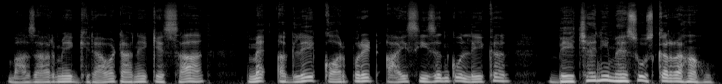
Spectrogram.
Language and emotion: Hindi, fearful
